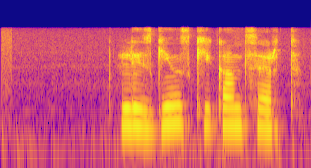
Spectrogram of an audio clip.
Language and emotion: Russian, neutral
